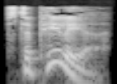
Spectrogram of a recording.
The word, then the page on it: stapelia: British English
